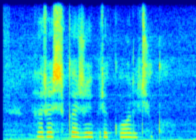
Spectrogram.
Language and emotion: Russian, sad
